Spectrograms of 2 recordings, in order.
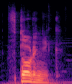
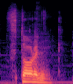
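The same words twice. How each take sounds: No difference in how they are said.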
